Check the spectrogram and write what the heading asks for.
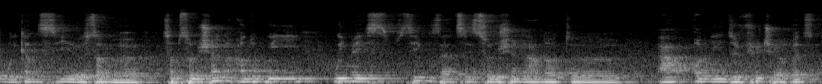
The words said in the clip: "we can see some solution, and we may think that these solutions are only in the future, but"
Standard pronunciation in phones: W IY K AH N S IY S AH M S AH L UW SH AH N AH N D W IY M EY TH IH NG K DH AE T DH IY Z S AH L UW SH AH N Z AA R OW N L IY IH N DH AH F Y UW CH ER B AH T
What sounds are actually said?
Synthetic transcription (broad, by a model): W IY K AH N S IY S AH M S AH L UW SH AH N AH N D W IY M EY S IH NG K DH AE T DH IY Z S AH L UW SH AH N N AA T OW N L IY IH N DH AH F Y UW CH ER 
